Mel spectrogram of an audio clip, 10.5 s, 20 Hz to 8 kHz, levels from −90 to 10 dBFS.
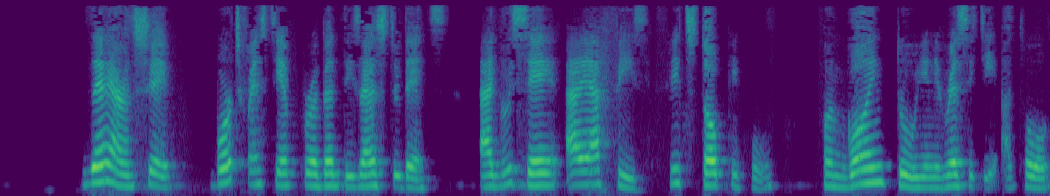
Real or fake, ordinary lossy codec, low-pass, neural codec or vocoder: fake; MP3, 32 kbps; 7.2 kHz; codec, 16 kHz, 0.5 kbps, X-Codec, HuBERT features, trained on balanced general audio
